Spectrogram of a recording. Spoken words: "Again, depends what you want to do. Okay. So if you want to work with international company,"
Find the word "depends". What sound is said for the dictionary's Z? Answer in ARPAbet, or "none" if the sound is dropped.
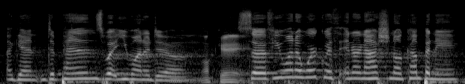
Z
